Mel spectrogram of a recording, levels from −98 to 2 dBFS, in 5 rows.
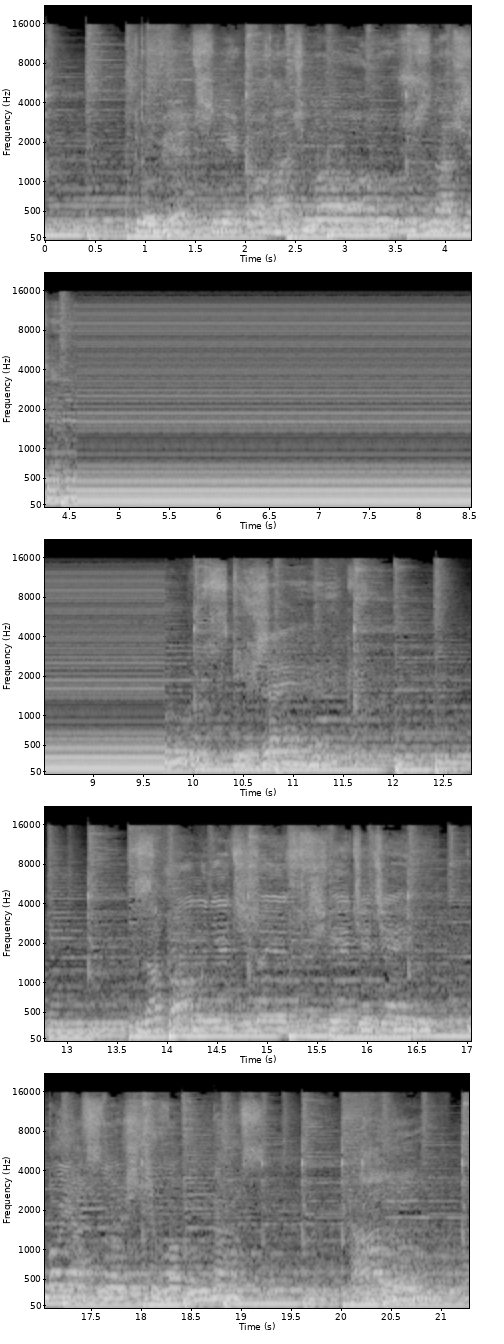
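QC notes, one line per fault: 4.60 to 9.72 s, system hang loop: A 20 ms slice of audio repeats exactly, 256 times in a row, for just over five seconds. The system stalled, but the sound hardware kept replaying the same short ring buffer, about 20 ms long. Because the loop is so short, the repeats fuse into a steady, pitched buzz at 50 Hz rather than a stutter. No new audio comes through until the loop releases at 9.72 s.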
